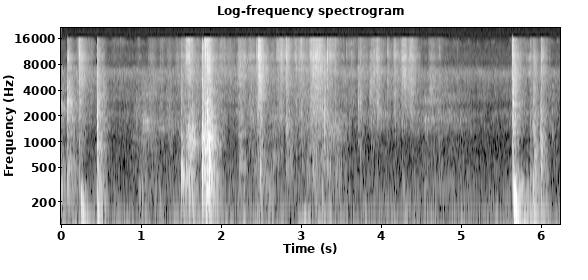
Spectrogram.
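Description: Quiet handling of a canvas on a paint spinner, a few faint knocks, then a single sudden louder sound shortly before the end as the canvas is flicked into a spin.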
